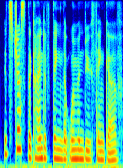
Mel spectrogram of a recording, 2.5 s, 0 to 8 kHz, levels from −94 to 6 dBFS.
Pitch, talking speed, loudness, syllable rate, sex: 180 Hz, 265 wpm, -16 LUFS, 5.1 syllables/s, female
